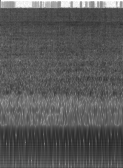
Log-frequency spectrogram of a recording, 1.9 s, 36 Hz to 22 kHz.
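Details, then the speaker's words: Car warmed up with temperature gauge near 120: smooth, quiet, even idle with no knocks or ticks. Normal idle, though a fuel line is found leaking at the fuel pump. "but you should be able to hear it running pretty good. How quiet it is."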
